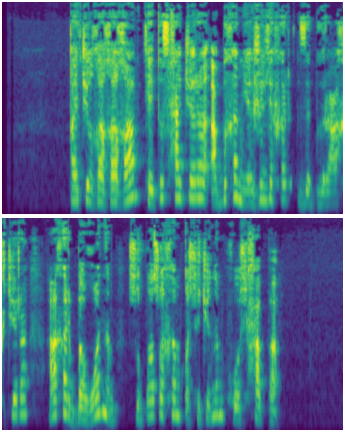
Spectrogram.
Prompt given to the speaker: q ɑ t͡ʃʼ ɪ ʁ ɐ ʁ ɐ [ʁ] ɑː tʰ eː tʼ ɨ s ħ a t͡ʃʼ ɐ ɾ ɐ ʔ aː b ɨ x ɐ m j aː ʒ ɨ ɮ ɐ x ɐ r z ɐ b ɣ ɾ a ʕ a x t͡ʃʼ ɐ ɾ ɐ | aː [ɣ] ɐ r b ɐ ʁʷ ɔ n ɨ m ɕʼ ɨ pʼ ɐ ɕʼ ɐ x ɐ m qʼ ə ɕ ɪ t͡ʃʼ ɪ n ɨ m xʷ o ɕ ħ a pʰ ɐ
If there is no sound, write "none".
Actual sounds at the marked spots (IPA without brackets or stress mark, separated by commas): ʁ, x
